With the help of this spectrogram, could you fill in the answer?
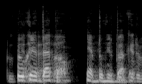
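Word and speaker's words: Buca di Beppo: Buca de Beppo.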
